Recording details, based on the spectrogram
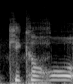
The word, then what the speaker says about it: Cicero: Also Cicero wird jetzt Kikero ausgesprochen und Cäsar wird Kaiser ausgesprochen. Ist wirklich wahr.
